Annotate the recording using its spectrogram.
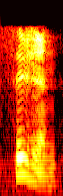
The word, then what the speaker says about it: Cision: Oh, Cision. – See, that's why I'm saying it wrong. Just have to say it right. Cision.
